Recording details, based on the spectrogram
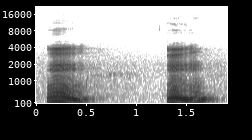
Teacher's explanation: the sound is blocked in the mouth completely but it's going through the nose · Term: nasal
